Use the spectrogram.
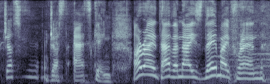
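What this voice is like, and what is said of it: Québécois French accent in English. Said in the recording (French): “l'anglais de ... et ... est un peu discutable ... Un petit accent quand même”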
